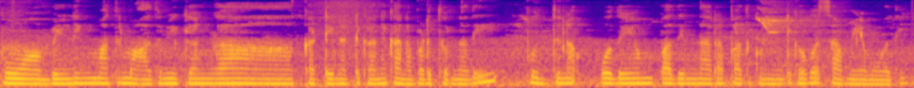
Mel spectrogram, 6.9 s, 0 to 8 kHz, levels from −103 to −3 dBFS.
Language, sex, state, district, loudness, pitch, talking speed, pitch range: Telugu, female, Andhra Pradesh, Visakhapatnam, -16 LUFS, 170 Hz, 115 wpm, 160-175 Hz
